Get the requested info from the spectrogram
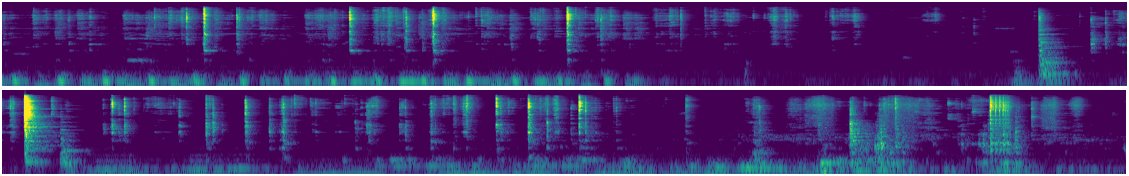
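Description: Small metal clicks, taps and knocks of tools and parts being handled while the carburetor's air-filter adapter is bolted up on a petrol generator, with one sharp, loud click about eleven seconds in and a pause of a few seconds before it.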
